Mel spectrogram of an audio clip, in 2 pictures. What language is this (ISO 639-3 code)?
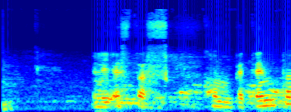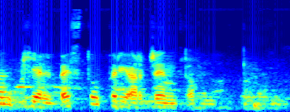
epo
